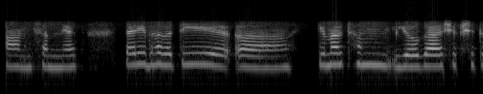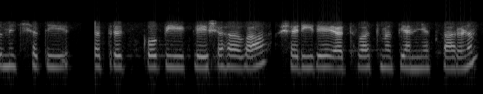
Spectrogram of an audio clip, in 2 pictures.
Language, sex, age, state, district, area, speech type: Sanskrit, female, 18-30, Telangana, Medchal, urban, conversation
